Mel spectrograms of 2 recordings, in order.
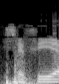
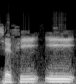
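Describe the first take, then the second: First: The final vowel follows a throaty ain sound. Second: The final vowel follows a plain glottal stop. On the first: The speaker calls it right. "ഐനായിട്ട് തന്നെ ഉച്ചരിക്കുക" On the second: The speaker calls it wrong. "ഐനുള്ളോടത്ത് ഹംസാക്കിയത്"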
